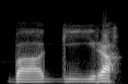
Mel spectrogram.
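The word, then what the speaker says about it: Bagheera: Balu, the bear, ब, ये क्या, आप कैसे इसको प्रोनाउंस करेंगे? बागीरा, okay, the panther, बागीरा the panther.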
